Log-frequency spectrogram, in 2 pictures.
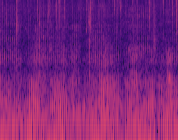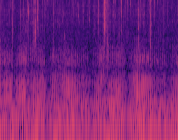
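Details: Low, rhythmic purring of a domestic cat, breath-by-breath pulses under a crackling fireplace whose wood snaps and pops at irregular moments, one brief pause in the rumble near the middle.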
